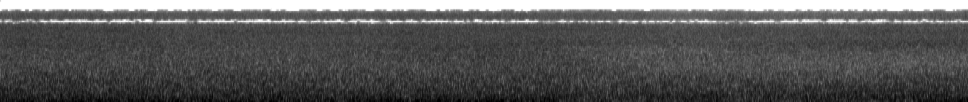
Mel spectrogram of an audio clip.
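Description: Ocean surf washing onto the beach, mixed with wind rumbling on the microphone; it dips a little past the middle.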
